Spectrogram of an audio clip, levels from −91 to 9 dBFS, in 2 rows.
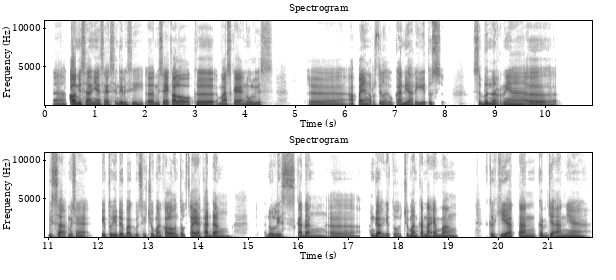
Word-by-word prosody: Eee, 105 Hz, +4 st, -5 dB
kalau 115 Hz, -1 st, +10 dB
misalnya 110 Hz, -1 st, +3 dB
saya 110 Hz, 0 st, 0 dB
sendiri 105 Hz, -1 st, -1 dB
sih, 155 Hz, +4 st, -4 dB
eee, 95 Hz, -1 st, +1 dB
misalnya 130 Hz, +6 st, +1 dB
kalau 110 Hz, -, +5 dB
ke, 105 Hz, -3 st, +2 dB
Mas, 115 Hz, +3 st, -1 dB
kayak 100 Hz, -1 st, +2 dB
nulis, 95 Hz, +1 st, -4 dB, 0.8 s
eee, 90 Hz, -1 st, -4 dB
apa 100 Hz, -, -5 dB
yang 90 Hz, -2 st, 0 dB
harus 100 Hz, +2 st, -9 dB
dilakukan 95 Hz, +1 st, -2 dB
di 95 Hz, 0 st, 0 dB
hari 90 Hz, -1 st, -3 dB
itu -, -, -5 dB, 0.9 s
sebenarnya, 110 Hz, +4 st, +1 dB, 0.3 s
eee, 100 Hz, -1 st, +1 dB, 0.9 s
bisa, 110 Hz, +1 st, +1 dB
maksudnya 135 Hz, +8 st, -4 dB, 0.2 s
itu 110 Hz, +7 st, 0 dB
ide 125 Hz, -8 st, +3 dB
bagus 90 Hz, -2 st, -2 dB
sih. 105 Hz, -, -6 dB
Cuma 110 Hz, +5 st, -2 dB
kalau 100 Hz, -7 st, +3 dB
untuk 90 Hz, -1 st, -3 dB
saya 105 Hz, +5 st, +2 dB
kadang 105 Hz, +3 st, +1 dB, 0.7 s
nulis 105 Hz, +4 st, -3 dB
kadang, 105 Hz, +5 st, -1 dB
eee, 95 Hz, -1 st, -5 dB, 0.3 s
enggak -, -, +3 dB
gitu. -, -, -7 dB
Cuman 115 Hz, +4 st, 0 dB
karena 105 Hz, -7 st, +3 dB
emang 90 Hz, +1 st, 0 dB, 0.7 s
kegiatan 95 Hz, -1 st, +2 dB
kerjaannya 100 Hz, +1 st, 0 dB
100 Hz, 120 wpm, -25 LUFS, 95-110 Hz, 0.9 s, kalau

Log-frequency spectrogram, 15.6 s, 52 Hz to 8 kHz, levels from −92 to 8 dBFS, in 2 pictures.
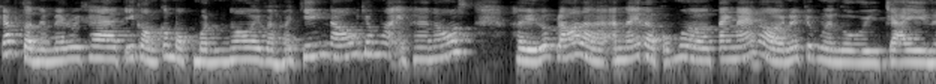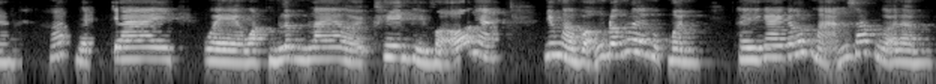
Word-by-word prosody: Captain 315 Hz, -9 st, +2 dB
America 240 Hz, +4 st, +1 dB
chỉ 250 Hz, +1 st, -3 dB
còn 225 Hz, -5 st, 0 dB
có 275 Hz, -, -2 dB
một 225 Hz, -4 st, -1 dB
mình 205 Hz, -1 st, +1 dB, 0.2 s
thôi 230 Hz, 0 st, 0 dB
và 210 Hz, -2 st, -3 dB
phải 205 Hz, -, -3 dB
chiến 270 Hz, +6 st, -4 dB
đấu 265 Hz, -1 st, 0 dB
chống 315 Hz, 0 st, -4 dB
lại 215 Hz, -8 st, -3 dB
Thanos, 245 Hz, +9 st, -2 dB, 0.4 s
thì 210 Hz, -2 st, +4 dB
lúc 260 Hz, -, +1 dB
đó 255 Hz, +5 st, +2 dB
là 230 Hz, -7 st, +1 dB
anh 230 Hz, -, -1 dB
ấy 240 Hz, +5 st, 0 dB
là 245 Hz, -3 st, +1 dB
cũng, 240 Hz, +6 st, -6 dB
ơ, 225 Hz, -3 st, -2 dB
tan 235 Hz, 0 st, 0 dB
nát 245 Hz, +3 st, +1 dB
rồi. 210 Hz, -3 st, +2 dB
Nói 230 Hz, +3 st, -1 dB
chung 255 Hz, -2 st, -4 dB
là 215 Hz, -, -2 dB
người 195 Hz, -1 st, -2 dB
trầy 195 Hz, -1 st, +2 dB
nè, 190 Hz, 0 st, -1 dB, 0.4 s
hết 295 Hz, +4 st, -3 dB
đẹp 200 Hz, -2 st, -2 dB
trai, 235 Hz, 0 st, +4 dB, 0.3 s
què 200 Hz, -2 st, +4 dB
quặt 200 Hz, 0 st, +2 dB
tùm 205 Hz, -, +1 dB
lum 240 Hz, +2 st, +1 dB
tùm 225 Hz, -, -2 dB
la 235 Hz, +1 st, +1 dB
rồi, 205 Hz, -, -1 dB
khiên 265 Hz, -2 st, +2 dB
thì 205 Hz, -4 st, +1 dB
vỡ -, -, +2 dB, 0.2 s
nha, 255 Hz, -4 st, +2 dB, 0.4 s
nhưng 300 Hz, +2 st, +1 dB
mà 240 Hz, -5 st, +4 dB
vẫn 225 Hz, +5 st, +2 dB
đứng 295 Hz, +5 st, +3 dB
lên 355 Hz, -2 st, +2 dB
một 240 Hz, -, -3 dB
mình. 215 Hz, -1 st, +1 dB, 0.4 s
Thì 230 Hz, -1 st, +3 dB
ngay 260 Hz, +2 st, +3 dB
cái 285 Hz, -, 0 dB
lúc 340 Hz, 0 st, +2 dB
mà -, -, +1 dB
ảnh 235 Hz, +5 st, 0 dB
sắp, 325 Hz, +4 st, +2 dB
gọi 210 Hz, -5 st, 0 dB
là, 195 Hz, -1 st, 0 dB
235 Hz, 240 wpm, -19 LUFS, 210-260 Hz, 0.4 s, thì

